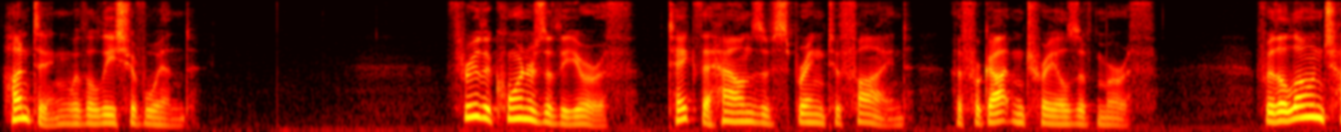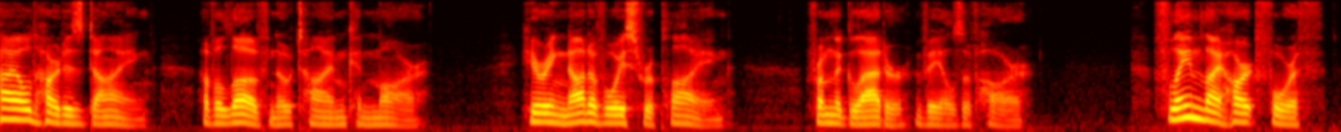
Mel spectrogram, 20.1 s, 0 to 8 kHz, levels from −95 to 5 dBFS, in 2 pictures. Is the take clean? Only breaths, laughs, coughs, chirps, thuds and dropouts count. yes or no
yes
